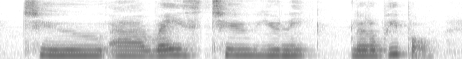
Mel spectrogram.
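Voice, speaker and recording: Speaking fairly slowly, a woman with an English accent uses a fairly high pitch. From England. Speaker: yoga teacher and parenting coach. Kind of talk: podcast interview.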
